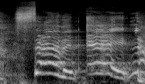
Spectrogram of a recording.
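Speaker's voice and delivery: blaring shout.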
